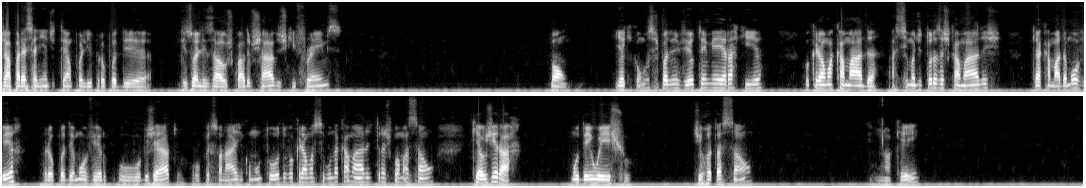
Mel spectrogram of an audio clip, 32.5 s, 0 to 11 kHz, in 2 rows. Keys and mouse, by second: 1.7-6.5 drag, 10.5 click, 11.2 click, 11.8 right click, 15.2 click, 20.1 right click, 23.1 click, 25.0-27.1 drag, 28.6 click, 30.5-31.5 drag.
